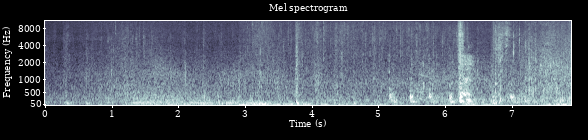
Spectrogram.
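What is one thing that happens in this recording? Footsteps patter on stone and wooden planks.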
